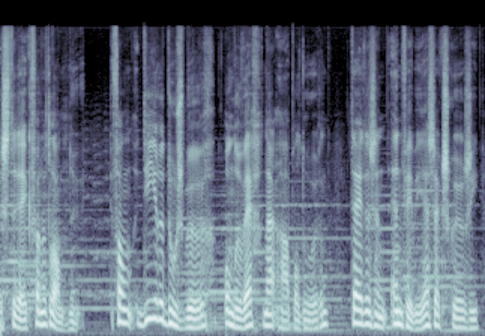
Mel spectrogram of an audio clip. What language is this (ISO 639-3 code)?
nld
